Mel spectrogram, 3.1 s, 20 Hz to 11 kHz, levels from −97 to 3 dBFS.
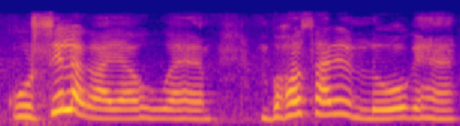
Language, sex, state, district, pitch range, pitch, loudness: Hindi, female, Jharkhand, Garhwa, 235-335 Hz, 250 Hz, -16 LUFS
